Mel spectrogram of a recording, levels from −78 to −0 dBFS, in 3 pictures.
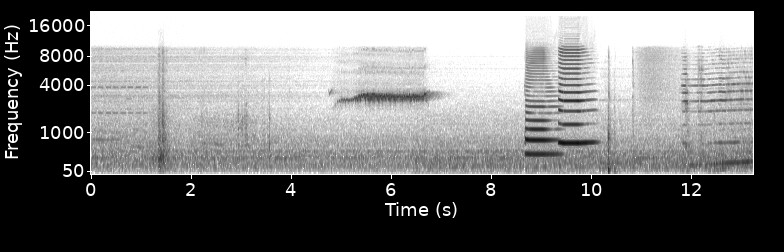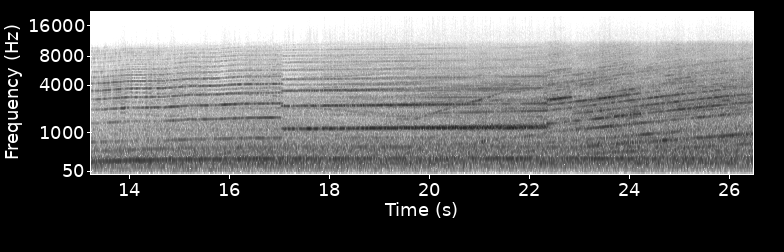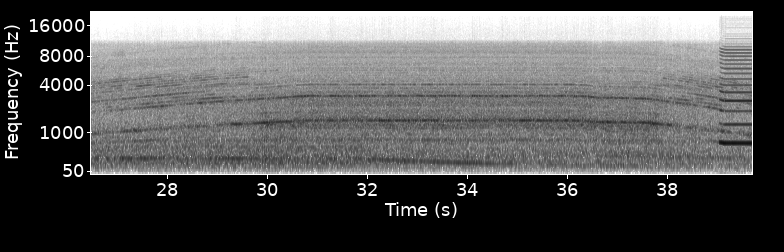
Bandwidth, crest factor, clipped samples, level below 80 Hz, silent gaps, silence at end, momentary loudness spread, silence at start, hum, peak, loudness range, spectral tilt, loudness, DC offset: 20 kHz; 18 dB; under 0.1%; -50 dBFS; none; 0 s; 20 LU; 0 s; none; 0 dBFS; 12 LU; -2.5 dB/octave; -15 LUFS; under 0.1%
